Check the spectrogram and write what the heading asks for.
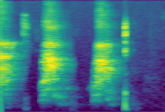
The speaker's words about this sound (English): And I'm going to resist hearing the dog yap, okay?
